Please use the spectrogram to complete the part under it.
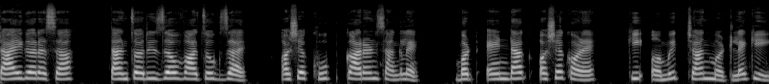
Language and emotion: Goan Konkani, neutral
